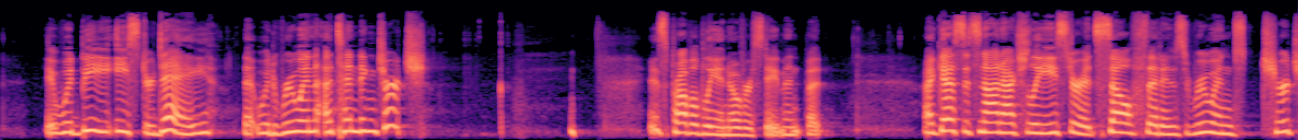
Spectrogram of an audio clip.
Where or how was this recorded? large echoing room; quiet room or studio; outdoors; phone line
large echoing room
